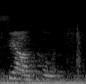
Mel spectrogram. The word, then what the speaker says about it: Sialkot: There is a city in Pakistan, I don't know if I'll pronounce it right, probably not, Sialkot. Sialkot. Is that pretty close? Sialkot.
